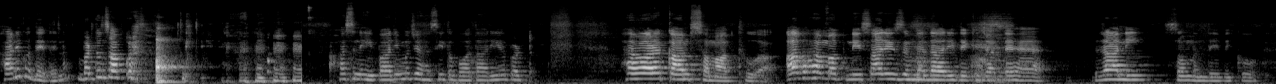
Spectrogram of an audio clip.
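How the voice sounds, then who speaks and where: A young woman vlogs casually from home, chatting and giggling playfully to camera through a drying face mask. She speaks at a normal pace in a mid-range voice, with noticeable noise in the background.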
